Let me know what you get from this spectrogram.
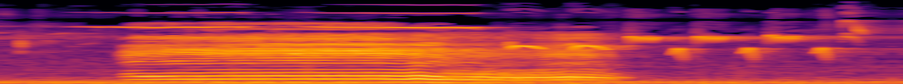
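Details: Cow among dozens walking from the rice fields to the village, giving one loud, sustained moo of nearly two seconds that sags in pitch at the end, followed by quick bird chirps over a low rumble.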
